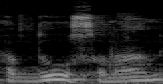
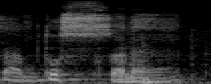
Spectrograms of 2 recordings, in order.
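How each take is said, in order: First: Abdul Salam with a clear L before the S; "Abdul Salam", single S after the L; L sounded in Abdul. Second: Abdul Salam said as Abdus-Salam; "Abdul Salam" with silent L, long S; L merged into S. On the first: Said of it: "No, it's not Abdul Salam". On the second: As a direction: drop the L and double the S in "Abdul Salam". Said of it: "it's not Abdul Salam". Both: Shown as a demonstration.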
